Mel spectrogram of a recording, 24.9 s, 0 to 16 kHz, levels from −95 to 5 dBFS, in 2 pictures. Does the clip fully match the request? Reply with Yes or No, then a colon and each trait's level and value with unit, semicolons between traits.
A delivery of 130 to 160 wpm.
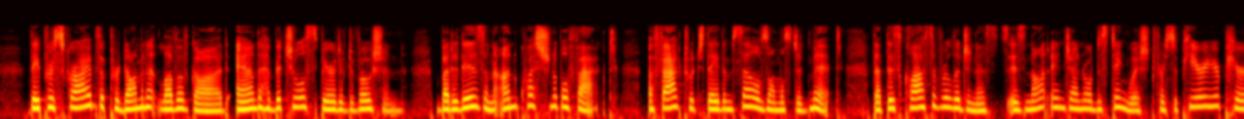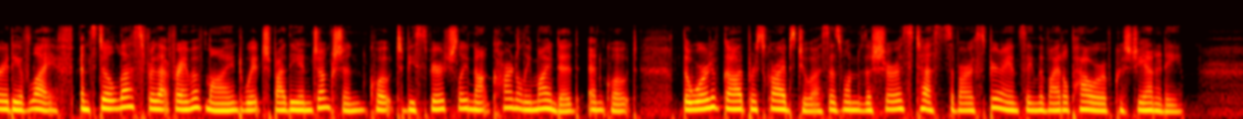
No: average, 195 wpm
